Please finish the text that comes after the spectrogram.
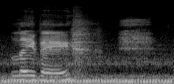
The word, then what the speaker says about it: Laufey: I now know how to pronounce it. It is indeed Le.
